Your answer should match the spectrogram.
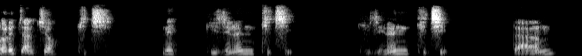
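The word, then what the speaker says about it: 基地: 기지 군사기지 기지죠 다른 거 어렵지 않죠네 기지는 키치 기지는 키치 다음 야 뒷글자 어려울까요 아니요 봐봐요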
